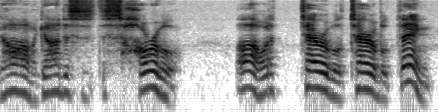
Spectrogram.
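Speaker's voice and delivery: high melodramatic lament; mock choked up. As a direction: ham up a viewer's heartbreak. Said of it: "get really emotional and choked up".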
